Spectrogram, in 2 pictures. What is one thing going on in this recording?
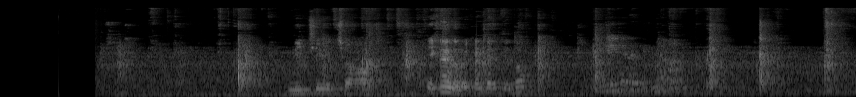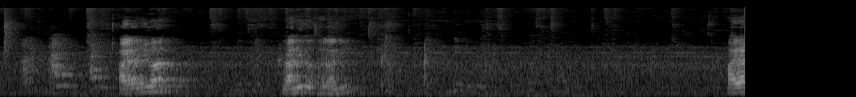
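Footsteps tap down concrete stairs.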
